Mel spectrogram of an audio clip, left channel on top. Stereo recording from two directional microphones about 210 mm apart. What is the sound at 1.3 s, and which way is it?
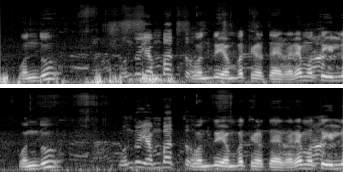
Speech, 25° right (ahead or behind).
